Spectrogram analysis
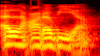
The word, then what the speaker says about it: العربية: And in this one you have ayn, and ayn is qamari. It doesn't use your tongue. Therefore you pronounce the al. We say al-arabiya.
